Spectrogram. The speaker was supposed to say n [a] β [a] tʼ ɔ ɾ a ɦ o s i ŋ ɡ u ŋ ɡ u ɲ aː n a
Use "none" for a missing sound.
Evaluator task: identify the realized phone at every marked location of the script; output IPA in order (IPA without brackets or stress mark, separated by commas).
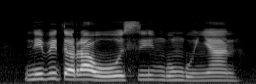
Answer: i, i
